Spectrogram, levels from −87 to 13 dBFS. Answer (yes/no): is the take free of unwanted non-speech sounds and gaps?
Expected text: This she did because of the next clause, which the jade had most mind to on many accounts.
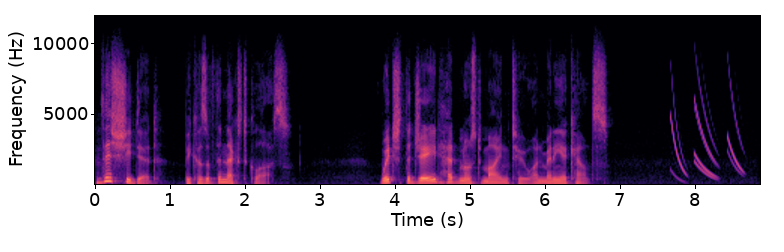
no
